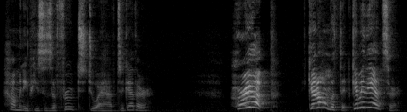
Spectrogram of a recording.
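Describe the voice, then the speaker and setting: Storybook villain: a booming, insulting tyrant of a headmistress, loud and swooping, put on by a woman reading aloud. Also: lively intonation, fast talker, breathy edge. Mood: barking. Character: huge bullying headmistress, bellowing tyrant.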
